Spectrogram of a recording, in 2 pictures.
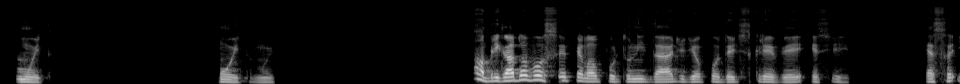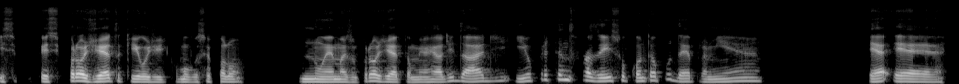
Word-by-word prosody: Muito. 115 -3 -1 1.7
Muito, 110 -3 -3
muito. 105 -1 -10 2.0
Oh, - - +4
obrigado 170 +6 +7
a - - +7
você 200 -3 +3
pela 165 -6 +1
oportunidade 125 -1 -1
de 120 - -4
eu 120 - -1
poder 115 -1 -3
descrever 115 -1 -4
esse 115 -2 -11 0.7
essa - - -2
esse - - -8 0.2
esse 130 -2 0
projeto 145 -3 +6
que 130 -2 0
hoje 115 -2 +1
como 120 -1 -4
você 115 +4 -7
falou, 125 -2 -2 0.5
não 125 -2 +1
é 120 - +4
mais 120 -2 +1
um 110 - -6
projeto, 125 -5 +1
é - - -4
uma 110 +1 -2
realidade, 145 +5 -1
e 135 - -5
eu 160 - -4
pretendo 215 +3 -4
fazer 160 -6 0
isso 165 +3 -3
o - - -4
quanto 155 +2 -4
eu 185 - +1
puder, 160 - -4
para 125 -3 -9
mim 125 +3 -3
é 160 +2 -5 1.1
é, 135 +3 +3
é 125 -4 +1
130 Hz, 140 wpm, -23 LUFS, 115-155 Hz, 2.0 s, obrigado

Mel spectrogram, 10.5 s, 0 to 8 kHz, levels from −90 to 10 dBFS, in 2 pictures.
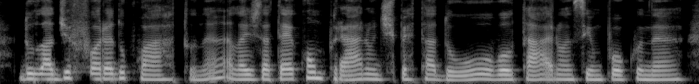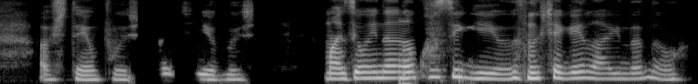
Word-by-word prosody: do 190 - +1
lado 180 -1 +2
de 220 - +1
fora 190 -2 -1
do 210 - -1
quarto, 170 -4 -5
né, 180 +8 -3
elas 170 -2 0
até 175 +1 +2
compraram 180 -4 0
o - - -1
despertador, 165 0 -2
voltaram, 165 0 0
assim, 170 +1 -1
um 160 - -2
pouco, 165 +1 -1
né, 160 +1 -2 0.4
aos 165 +1 -4
tempos 160 0 -2 0.2
antigos. 170 -2 -4 0.5
Mas 195 +1 +4
eu 210 - +7
ainda 220 0 +4
não 215 +1 +6
consegui, 230 -5 +2 0.2
não 210 -1 +7
cheguei 215 -1 +2
lá 210 -3 -1
ainda 195 +1 -4
não. 185 -7 -4
175 Hz, 170 wpm, -22 LUFS, 165-200 Hz, 0.5 s, eu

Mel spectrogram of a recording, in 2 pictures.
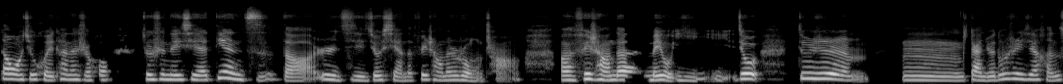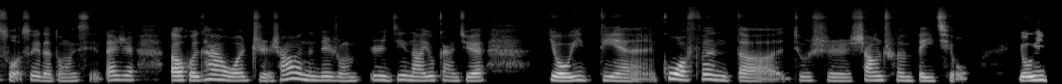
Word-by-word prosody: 当 245 -2 +5
我 230 -1 +3
去 230 0 0
回 210 -4 0
看 235 +5 -2
的 225 - +1
时 195 -2 -3
候， 205 +1 -4 0.3
就 230 -1 +2
是 230 +1 0
那 220 -1 +3
些 220 -1 +1
电 265 +1 +3
子 215 +1 -2
的 175 -5 -1
日 225 -2 +2
记 195 -1 -4
就 200 +3 0
显 195 -4 -3
得 175 - -5
非 195 +6 0
常 210 -3 -3
地 195 - -1
冗 190 -5 -1
长， 235 - -9 0.4
呃， 205 0 +4
非 250 +5 +5
常 210 -3 +4
地 210 0 +7 0.3
没 200 - +5
有 205 -5 +6
意 - - -7
义， 255 - -9
就 255 -1 +7 0.4
就 275 -3 +1
是 255 -5 +6 0.5
嗯， 190 -3 -1
感 200 -3 +3
觉 185 - -1
都 235 +3 0
是 255 -1 +3
一 - - -1
些 225 -1 +1
很 195 -4 -4
琐 215 - -4
碎 200 -3 -3
的 170 -2 -2
东 160 +1 -8
西。 - - -13
但 205 +1 -1
是， 205 -1 -4 0.3
呃， 195 +1 +5
回 190 -2 0
看 225 +1 +1
我 180 0 0
纸 175 -2 -7
上 240 +6 0
的 205 - -2
那 185 0 -1
种 170 +1 -7
日 205 -1 -2
记 210 +4 -4
呢， 180 -3 -1
又 190 +2 -1
感 185 -3 -7
觉 175 0 -1 0.6
有 170 -3 +5
一 195 +3 0 0.2
点 180 +6 -3
过 250 -5 +6
分 210 -3 -2
地 170 +9 -3
就 180 -1 -8
是 165 -2 -6
伤 195 +2 0
春 185 -3 -5
悲 165 -1 -2
秋， 260 +10 -5 0.5
有 180 0 +6
一 205 0 +3
200 Hz, 225 characters per minute, -24 LUFS, 180-225 Hz, 0.6 s, 地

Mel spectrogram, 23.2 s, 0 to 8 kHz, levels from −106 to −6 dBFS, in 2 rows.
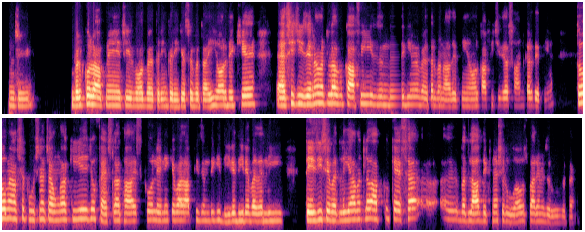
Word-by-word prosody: जी। 145 -1 -4 1.1
बिल्कुल 165 +3 +7
आपने 160 -1 +5
ये 155 - +2
चीज़ 155 0 0
बहुत 145 0 +2
बेहतरीन 145 0 -1
तरीके 140 -1 +1
से 140 +2 -2
बताई 140 +2 -1
और 160 -1 +2
देखिए 160 +4 +1 0.6
ऐसी 155 +5 +5
चीज़ें 180 -1 +3
ना 195 +2 +3
मतलब 195 -2 +3
काफ़ी 170 +2 +5 0.3
ज़िन्दगी 165 0 -8
में 170 0 -8
बेहतर 155 0 -6
बना 145 -3 -6
देती 140 +1 -9
हैं 145 - -11
और 145 +1 -7
काफ़ी 150 +1 -5
चीज़ें 155 0 -9
आसान 150 -1 -10
कर 155 0 -3
देती 145 -2 -8
हैं। 165 - -26 0.5
तो 210 +2 +8
मैं 215 0 +1
आपसे 205 +1 -2
पूछना 195 +1 -4
चाहूँगा 190 0 +1
कि 200 - -8
ये 210 0 +2
जो 210 +1 -2
फैसला 165 +1 -1
था 165 -1 +3
इसको 175 +3 -7
लेने 175 -1 -5
के 180 +1 -6
बाद 175 0 0
आपकी 170 +1 -4
ज़िन्दगी 175 +1 -10
धीरे-धीरे 165 +2 -3
बदली, 165 +1 -2 0.5
तेज़ी 180 +2 +4
से 195 +1 +1
बदली 175 +1 -1
या 195 +1 +3
मतलब 200 +2 -1
आपको 205 +2 -3
कैसा 200 - +2
अ - - 0 0.6
अ, 195 -1 -11
बदलाव 170 -1 +2
दिखना 170 +1 -8
शुरू 165 -2 -10
हुआ? 150 0 -6
उस 165 -1 -7
बारे 165 -1 -2
में 160 -1 -13
ज़रूर 135 -2 -12
बताएँ। 130 +1 -18
165 Hz, 170 wpm, -19 LUFS, 150-185 Hz, 1.1 s, तो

